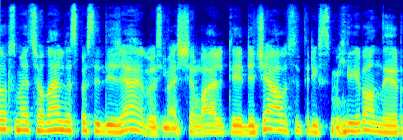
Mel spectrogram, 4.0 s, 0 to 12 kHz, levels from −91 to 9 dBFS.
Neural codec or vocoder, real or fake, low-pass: codec, 24 kHz, 0.9 kbps, WavTokenizer, medium speech release version 2; fake; 10.8 kHz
